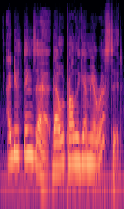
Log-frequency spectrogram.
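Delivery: worked up, voice rising high; heated outburst, pitched high. Real, not acted. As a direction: pitch climbing high as the anger builds. Heated rant about violent revenge.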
